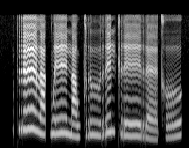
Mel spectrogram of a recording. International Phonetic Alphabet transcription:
prɛː˥˩ la˦˥t̚weː˥˩na˧w krɯː˧re˥˩nkreː˧ rɛː˨˩kʰɤː˦˥

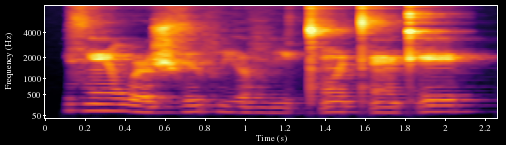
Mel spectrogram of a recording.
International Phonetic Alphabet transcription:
zẽ˥wə˞˩ʒzɨ˥fi˩ə̯ vi˩tʼõ˥ə̯tʼɛ̃˧ kʼe˥

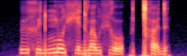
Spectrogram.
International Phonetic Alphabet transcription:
ɨxɨdŋ͡mo çɛdwɐwço | ǀʰɐd

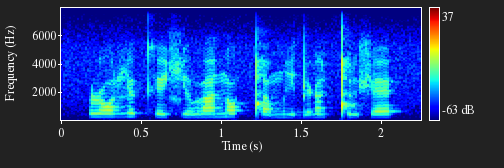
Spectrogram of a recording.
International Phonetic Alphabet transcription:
ɭɔ˧ɮɘ˦ kʰe˧ɕɘ˧βa˦nɔ˦ ǃɐ˨˦mi˨dɘ˦ ɽɐ̃˦ǃɨ˧ʃɛ˦

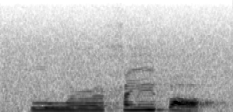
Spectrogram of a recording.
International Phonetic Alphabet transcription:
loːʕøħẽːfɑ

